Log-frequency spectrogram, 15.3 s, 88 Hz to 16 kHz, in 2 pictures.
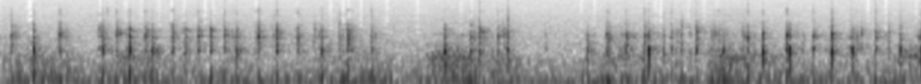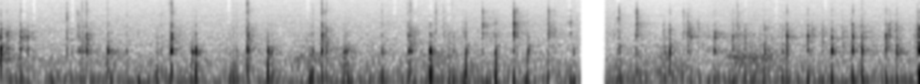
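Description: A small, hollow black PS4 plastic controller is held close while its buttons are clicked and its shell is tapped with fingernails and fingertips. The result is a dense, quick run of short, dry plastic clicks and taps with almost no ring, a mid-range tone, and a brief silent gap near the end.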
